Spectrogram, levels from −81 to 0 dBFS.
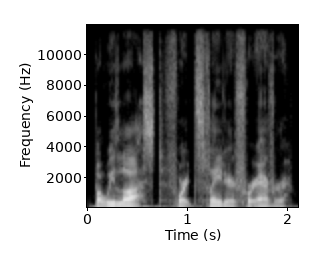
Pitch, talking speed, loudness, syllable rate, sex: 110 Hz, 170 wpm, -19 LUFS, 4.7 syllables/s, male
